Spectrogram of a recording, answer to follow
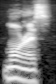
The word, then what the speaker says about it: Maurice: And as he reminds Uncle Morris, it's spelled Maurice, but it's Morris.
